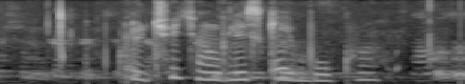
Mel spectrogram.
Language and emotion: Russian, neutral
